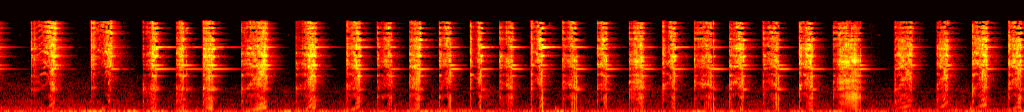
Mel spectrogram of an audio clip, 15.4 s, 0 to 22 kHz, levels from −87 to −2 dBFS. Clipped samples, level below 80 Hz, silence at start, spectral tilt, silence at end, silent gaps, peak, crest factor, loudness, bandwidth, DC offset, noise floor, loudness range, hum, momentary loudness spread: under 0.1%; -56 dBFS; 0 s; 3 dB/octave; 0 s; none; -2 dBFS; 22 dB; -20 LUFS; 11.5 kHz; under 0.1%; -44 dBFS; 3 LU; none; 12 LU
